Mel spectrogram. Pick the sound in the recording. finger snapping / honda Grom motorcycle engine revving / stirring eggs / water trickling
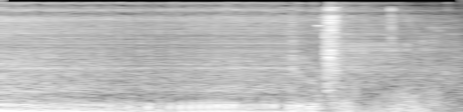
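honda Grom motorcycle engine revving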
